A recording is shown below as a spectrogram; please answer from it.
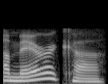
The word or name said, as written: America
